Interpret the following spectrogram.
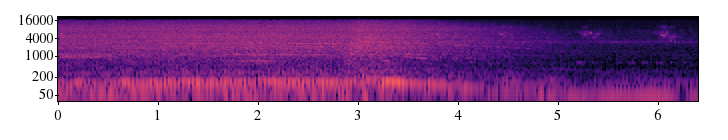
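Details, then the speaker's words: Warm 2001 Volvo C70 2.4 five-cylinder turbo held near 3,000 rpm stumbles, its note sagging and wavering; hesitates, no power. MAF, plugs, coil packs, air filter replaced; no codes, ETS light intermittent. "basically what happened is when you're revving it's called like a fluffing like a like a really BSE noise I'll see if I can do it [Music] it's like hesitates"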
